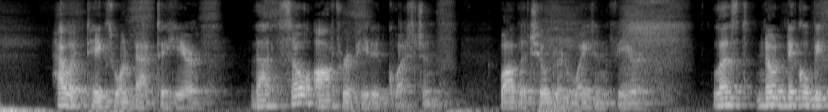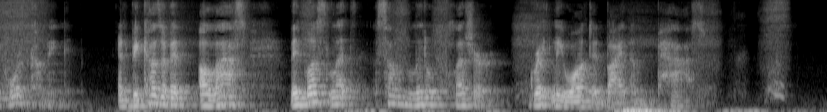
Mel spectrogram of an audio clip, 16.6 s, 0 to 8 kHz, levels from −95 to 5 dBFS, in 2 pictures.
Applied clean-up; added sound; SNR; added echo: none; Breathing; 11 dB; reverberation time 0.5 s.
